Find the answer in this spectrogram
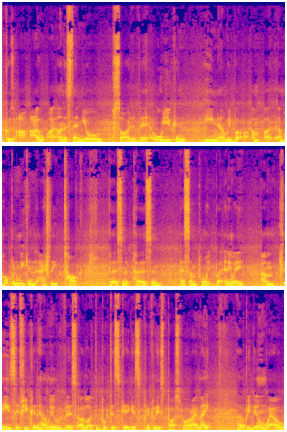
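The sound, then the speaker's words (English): An electric fan runs steadily throughout as a low, constant whir underneath a man speaking continuously, the hum staying faint beneath his voice. “and uh, sorry about the fan. It's just really hot where I”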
